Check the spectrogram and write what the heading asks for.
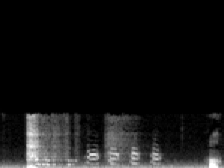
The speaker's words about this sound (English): Okay. What was that? It's kind of a weak turkey.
